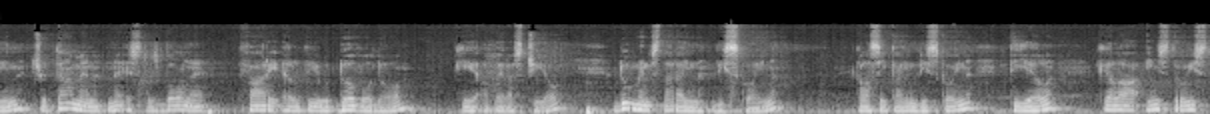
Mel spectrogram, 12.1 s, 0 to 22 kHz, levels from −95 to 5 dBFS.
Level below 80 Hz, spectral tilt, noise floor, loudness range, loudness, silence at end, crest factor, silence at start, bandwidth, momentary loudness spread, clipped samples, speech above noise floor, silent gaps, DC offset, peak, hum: -32 dBFS; -5 dB/octave; -37 dBFS; 4 LU; -17 LUFS; 0 s; 18 dB; 0 s; 10.5 kHz; 10 LU; under 0.1%; 20 dB; none; under 0.1%; 0 dBFS; none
